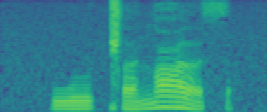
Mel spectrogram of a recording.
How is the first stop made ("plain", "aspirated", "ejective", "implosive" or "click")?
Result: click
